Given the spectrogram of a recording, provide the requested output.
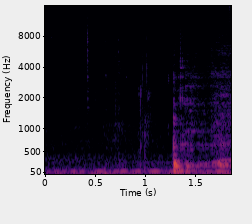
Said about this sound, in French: Je vais directement prendre une gorgée. Alors bougez pas.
